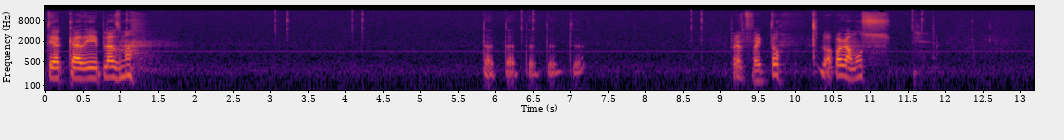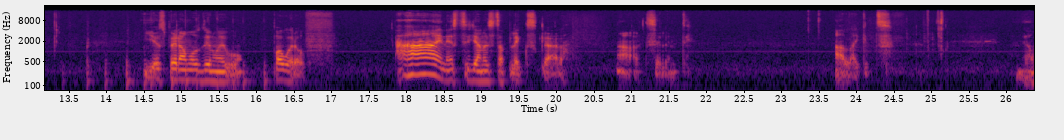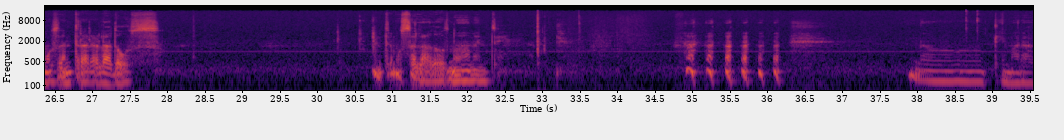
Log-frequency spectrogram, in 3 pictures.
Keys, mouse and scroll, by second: 1.0 click, 3.1 click, 4.1 click, 6.4 click, 8.6 click, 11.6 click, 23.4 click, 30.7 Up, 32.9 Return, 38.7 click.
